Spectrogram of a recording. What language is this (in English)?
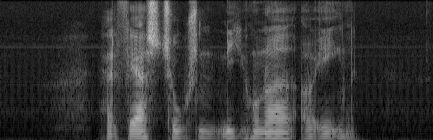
Danish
